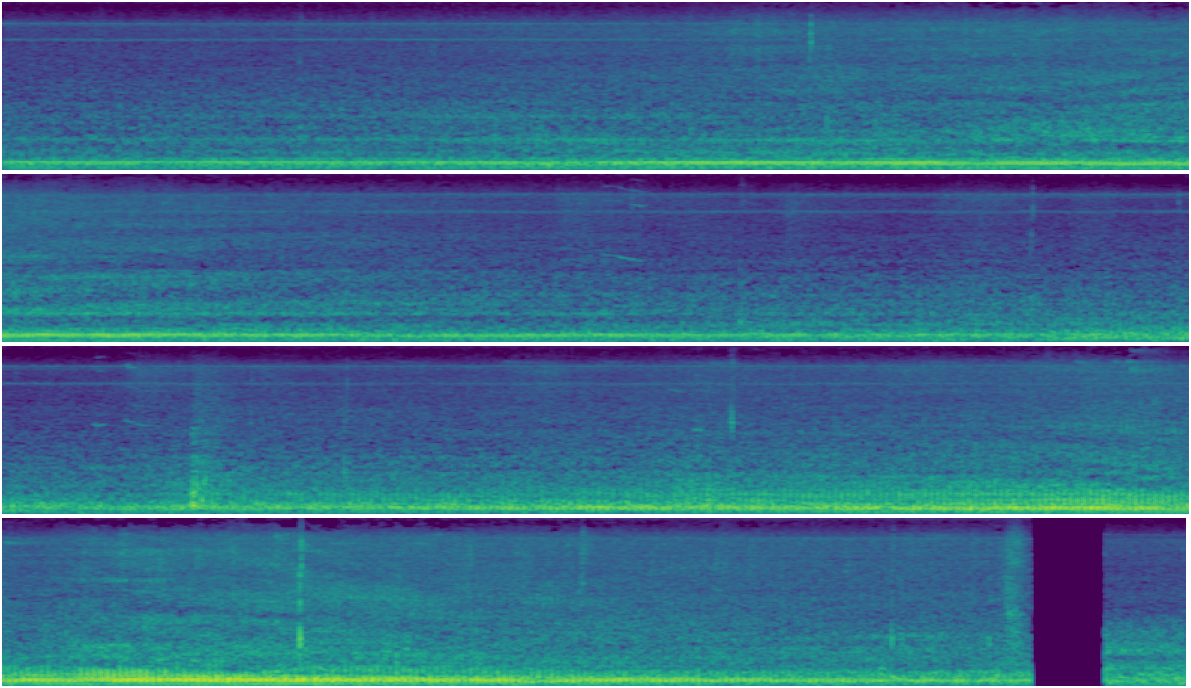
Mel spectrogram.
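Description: Steady hum of motor vehicle engines nearby, swelling twice as vehicles come and go and loudest about three-quarters of the way through. A single sharp click comes a little past halfway.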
